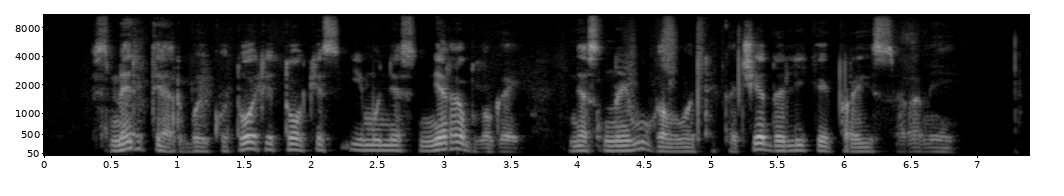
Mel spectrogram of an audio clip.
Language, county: Lithuanian, Telšiai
